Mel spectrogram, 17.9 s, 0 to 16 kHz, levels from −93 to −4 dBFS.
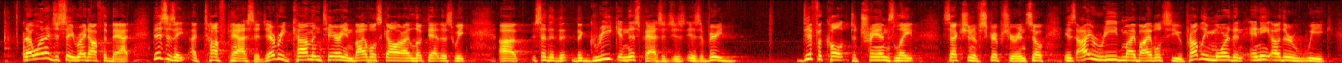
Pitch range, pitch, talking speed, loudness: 150-195 Hz, 170 Hz, 200 wpm, -27 LUFS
